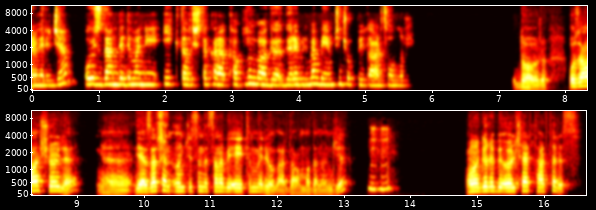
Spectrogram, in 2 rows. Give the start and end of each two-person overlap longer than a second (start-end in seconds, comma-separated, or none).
none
